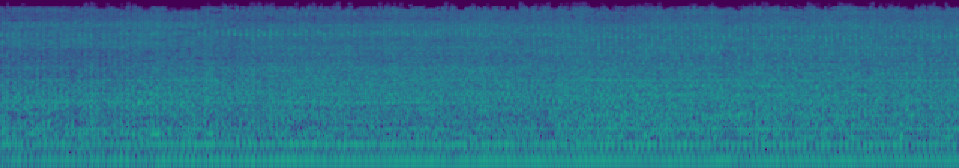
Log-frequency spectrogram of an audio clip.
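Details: Old Simplicity tractor engine after the no-start repair, hose clamps and screws tightened: fires and holds a steady, even beat with constant pitch and no stumbling, running on its own; a leaky fitting with Teflon tape remains suspected.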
